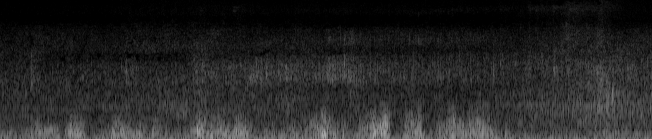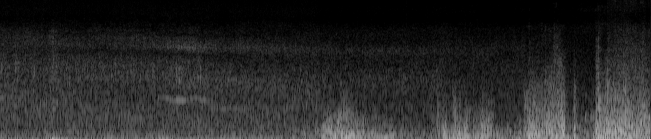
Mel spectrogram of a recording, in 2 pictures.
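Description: Tyres roll over a wet, slushy road as a car drives along.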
